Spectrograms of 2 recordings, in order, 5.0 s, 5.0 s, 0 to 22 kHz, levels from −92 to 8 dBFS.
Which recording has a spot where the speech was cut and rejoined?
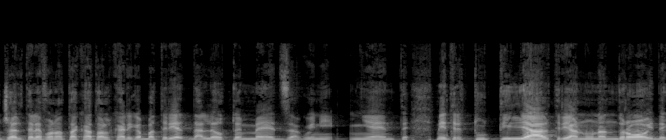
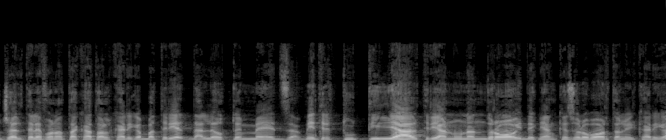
second; 2 cuts; at 2.3 s, 4.0 s

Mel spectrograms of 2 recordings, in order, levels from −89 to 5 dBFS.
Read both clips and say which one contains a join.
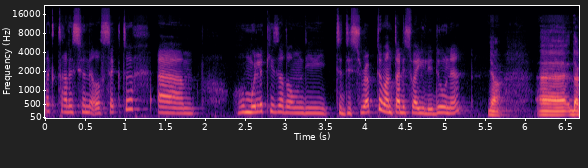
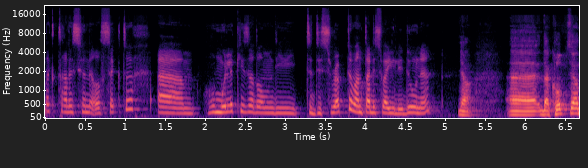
second; 1 cut; at 1.9 s

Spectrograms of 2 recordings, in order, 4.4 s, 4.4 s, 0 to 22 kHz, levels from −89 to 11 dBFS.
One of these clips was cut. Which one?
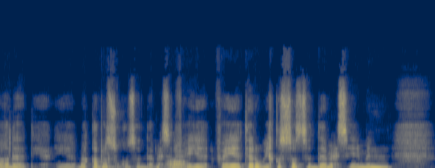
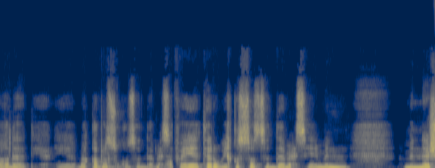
second; 1 cut; at 1.7 s

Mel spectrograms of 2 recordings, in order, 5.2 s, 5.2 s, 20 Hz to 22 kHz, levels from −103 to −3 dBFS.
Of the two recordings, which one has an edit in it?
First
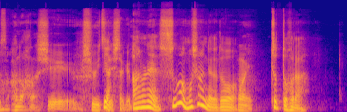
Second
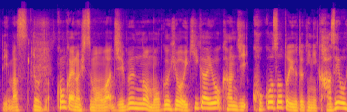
second; 1 cut; at 3.7 s

